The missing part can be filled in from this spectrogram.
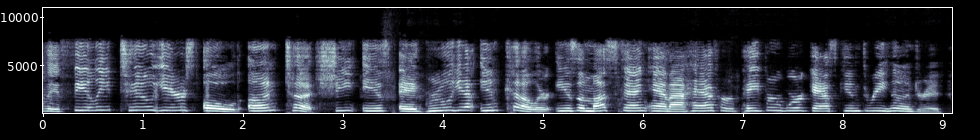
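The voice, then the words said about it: Put-on Southern US accent. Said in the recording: “I'm going to throw in a southern accent because I can.”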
